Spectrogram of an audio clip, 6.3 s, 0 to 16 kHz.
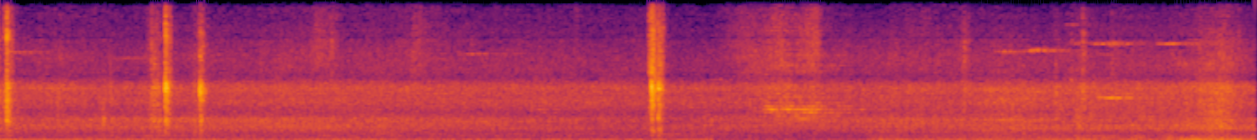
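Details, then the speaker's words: Maruti Alto K10 after starter motor repair, with jammed Bendix and worn brushes replaced, for a hot no-start complaint: engine fires promptly with no slow cranking or lag, also with AC on, then settles into a steady, even idle. "ഒരു lag പോലുമില്ല"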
